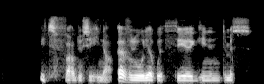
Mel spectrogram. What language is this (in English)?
Kabyle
